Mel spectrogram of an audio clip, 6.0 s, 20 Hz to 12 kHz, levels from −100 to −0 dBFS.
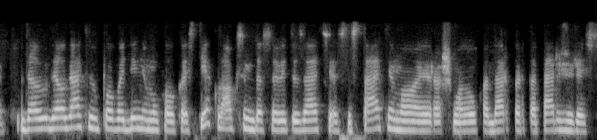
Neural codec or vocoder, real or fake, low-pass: none; real; 7.2 kHz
